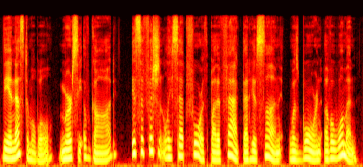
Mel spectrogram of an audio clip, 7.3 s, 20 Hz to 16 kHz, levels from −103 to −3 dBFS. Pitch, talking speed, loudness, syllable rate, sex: 160 Hz, 165 wpm, -19 LUFS, 4.4 syllables/s, female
